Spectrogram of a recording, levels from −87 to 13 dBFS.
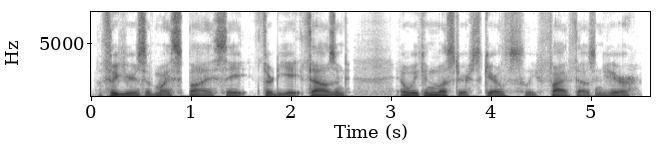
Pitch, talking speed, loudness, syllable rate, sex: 90 Hz, 180 wpm, -19 LUFS, 5.5 syllables/s, male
